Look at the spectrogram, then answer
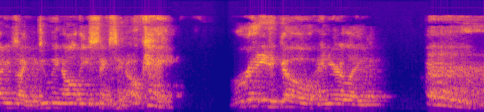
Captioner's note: grunts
